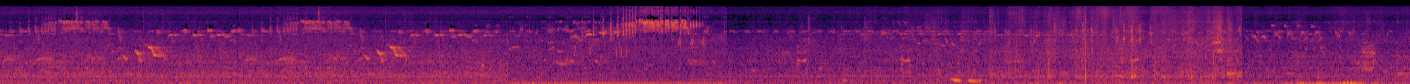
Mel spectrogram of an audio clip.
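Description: Outdoor ambience of insects buzzing, with a steady high insect drone and birds chirping now and then; a low rumble comes and goes.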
